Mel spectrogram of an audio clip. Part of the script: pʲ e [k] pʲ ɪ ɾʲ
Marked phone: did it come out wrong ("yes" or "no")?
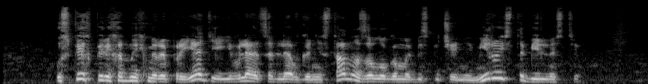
yes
